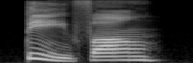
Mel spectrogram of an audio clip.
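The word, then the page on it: di4 fang1: tone 4; tone 1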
